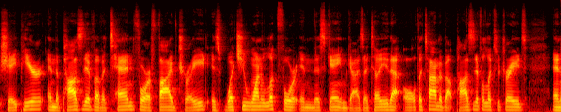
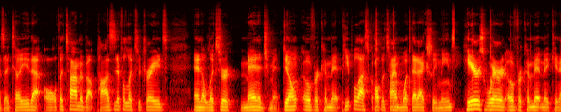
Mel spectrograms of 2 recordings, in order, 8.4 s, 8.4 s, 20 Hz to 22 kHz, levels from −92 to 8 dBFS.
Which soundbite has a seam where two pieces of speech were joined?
second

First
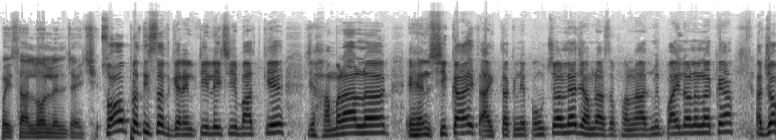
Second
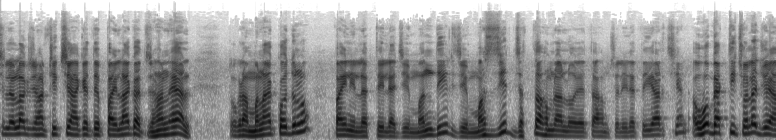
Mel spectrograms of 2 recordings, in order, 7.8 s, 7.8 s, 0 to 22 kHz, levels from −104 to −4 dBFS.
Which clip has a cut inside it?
first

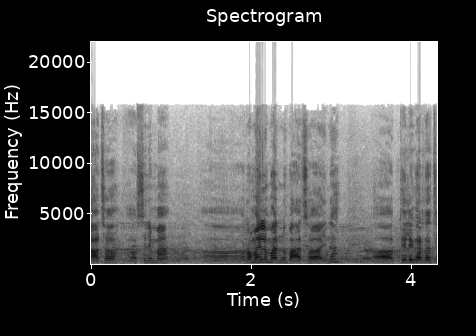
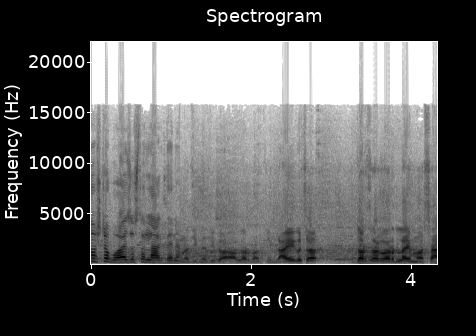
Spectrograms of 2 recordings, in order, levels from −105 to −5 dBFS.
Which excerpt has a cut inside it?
second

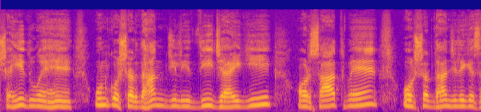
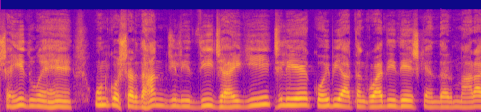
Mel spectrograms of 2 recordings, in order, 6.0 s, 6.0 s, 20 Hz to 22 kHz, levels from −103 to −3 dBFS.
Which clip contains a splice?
second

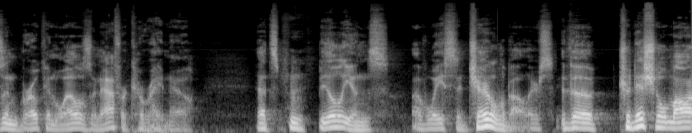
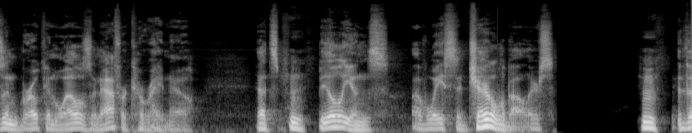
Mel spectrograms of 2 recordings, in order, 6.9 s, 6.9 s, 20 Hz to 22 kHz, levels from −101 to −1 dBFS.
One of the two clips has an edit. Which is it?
first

